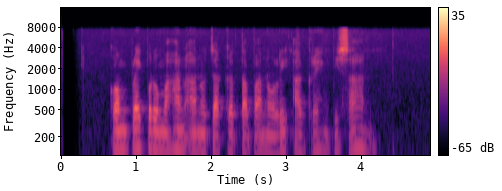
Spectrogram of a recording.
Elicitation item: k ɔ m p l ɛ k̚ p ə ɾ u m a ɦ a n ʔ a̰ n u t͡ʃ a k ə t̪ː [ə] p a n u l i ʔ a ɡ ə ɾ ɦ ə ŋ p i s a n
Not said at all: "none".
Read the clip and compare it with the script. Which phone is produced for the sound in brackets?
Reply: a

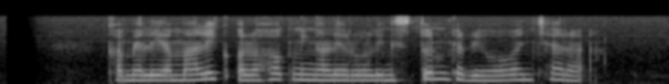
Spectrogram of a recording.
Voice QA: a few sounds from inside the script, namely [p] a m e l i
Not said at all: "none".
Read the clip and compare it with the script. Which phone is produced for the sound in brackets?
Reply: k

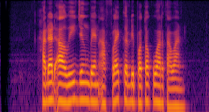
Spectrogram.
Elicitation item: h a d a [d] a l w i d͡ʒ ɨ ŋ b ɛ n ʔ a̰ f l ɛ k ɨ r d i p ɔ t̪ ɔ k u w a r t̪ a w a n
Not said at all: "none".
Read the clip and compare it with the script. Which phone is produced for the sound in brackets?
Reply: d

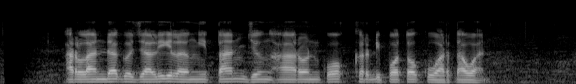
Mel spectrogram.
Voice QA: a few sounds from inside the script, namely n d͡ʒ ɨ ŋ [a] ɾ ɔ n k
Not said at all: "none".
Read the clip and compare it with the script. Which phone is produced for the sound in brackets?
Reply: a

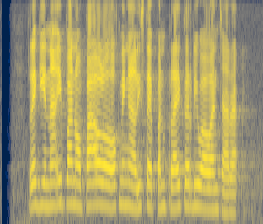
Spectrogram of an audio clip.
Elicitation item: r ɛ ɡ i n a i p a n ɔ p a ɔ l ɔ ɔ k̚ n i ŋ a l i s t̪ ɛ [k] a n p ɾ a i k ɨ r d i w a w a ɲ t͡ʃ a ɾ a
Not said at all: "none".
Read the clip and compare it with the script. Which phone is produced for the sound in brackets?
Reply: p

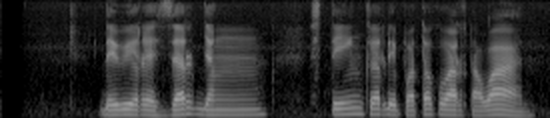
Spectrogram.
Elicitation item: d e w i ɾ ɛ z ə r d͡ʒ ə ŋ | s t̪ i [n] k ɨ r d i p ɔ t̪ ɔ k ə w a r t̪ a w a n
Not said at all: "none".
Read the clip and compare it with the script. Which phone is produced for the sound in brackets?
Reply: ŋ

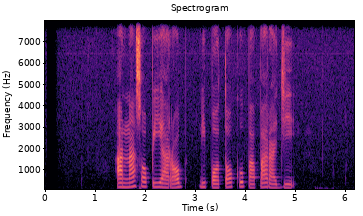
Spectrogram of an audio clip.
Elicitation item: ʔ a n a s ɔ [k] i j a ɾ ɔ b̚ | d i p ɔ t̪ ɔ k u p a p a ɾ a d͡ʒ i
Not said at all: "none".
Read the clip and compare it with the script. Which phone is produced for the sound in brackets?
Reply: p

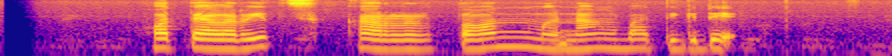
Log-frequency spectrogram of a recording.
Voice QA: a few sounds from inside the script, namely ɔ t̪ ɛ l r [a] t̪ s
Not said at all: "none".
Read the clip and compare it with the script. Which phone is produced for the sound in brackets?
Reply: i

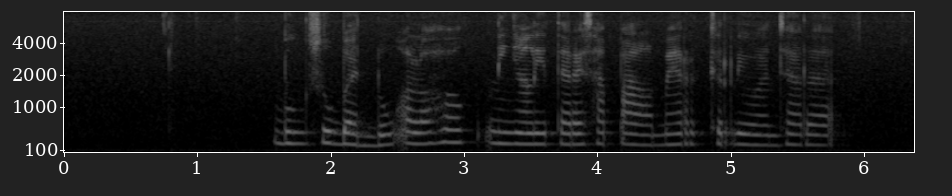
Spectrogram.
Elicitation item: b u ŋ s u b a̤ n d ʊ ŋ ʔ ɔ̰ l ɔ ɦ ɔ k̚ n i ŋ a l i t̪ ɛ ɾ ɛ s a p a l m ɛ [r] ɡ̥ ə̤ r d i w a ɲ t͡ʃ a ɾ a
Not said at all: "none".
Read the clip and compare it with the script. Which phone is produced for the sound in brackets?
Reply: r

